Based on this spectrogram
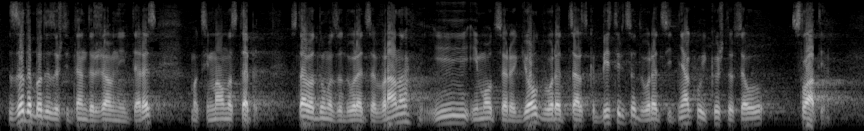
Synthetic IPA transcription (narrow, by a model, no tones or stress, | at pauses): zɐd̪ɐbɤd̪ɛzɐʃt̪it̪ɛnd̪ɐɾʒavniint̪ɛɾɛs | fmɐksimalˠnəst̪ɛpɛn | st̪avəd̪uməzɐd̪voɾɛt̪səvɾanəiimɔt̪sɛɾɐɡʲiɔnd̪voɾɛt̪̚t̪saɾskəbist̪ɾit̪səd̪voɾɛt̪sit̪nʲakʊikɤʃt̪əfsɛlˠo | slˠat̪ḭn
